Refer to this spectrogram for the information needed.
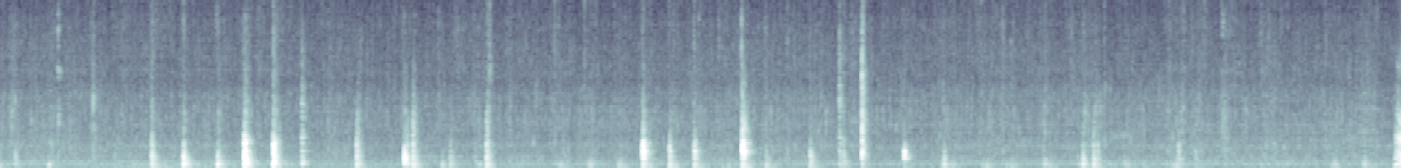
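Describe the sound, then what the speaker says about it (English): Ground beef fries in a pan, giving steady crackling sizzle punctuated by frequent sharp pops and spatters at an uneven rhythm, close and moderately loud with no talking, as meat cooks for crunchwrap filling. "Actually glad the ground beef is cooking faster first"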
